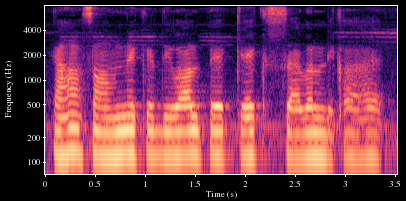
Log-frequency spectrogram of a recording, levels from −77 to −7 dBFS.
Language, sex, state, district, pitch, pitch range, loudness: Hindi, male, Bihar, Muzaffarpur, 120 Hz, 115-120 Hz, -17 LUFS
